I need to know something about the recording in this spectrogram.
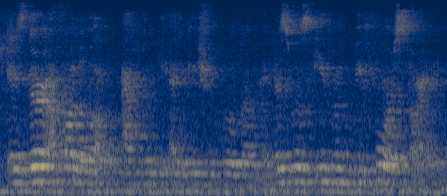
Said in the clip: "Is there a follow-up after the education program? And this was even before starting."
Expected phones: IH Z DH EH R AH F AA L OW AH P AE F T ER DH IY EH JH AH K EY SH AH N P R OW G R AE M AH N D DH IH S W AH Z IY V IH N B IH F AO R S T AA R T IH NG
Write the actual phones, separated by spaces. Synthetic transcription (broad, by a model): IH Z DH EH R AH F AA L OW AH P AE F T ER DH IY EH JH AH K EY SH AH N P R OW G R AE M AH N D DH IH S W AH Z IY V IH N B IH F AO R S T AA R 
